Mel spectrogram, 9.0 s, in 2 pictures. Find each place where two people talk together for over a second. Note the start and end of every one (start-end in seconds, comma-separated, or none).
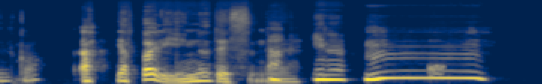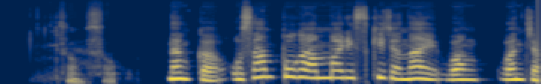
none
